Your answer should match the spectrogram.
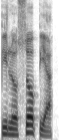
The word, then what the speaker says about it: philosophia: You could say that, but it's better to say philosophia. In original classical Latin, the PH was said like buh in English.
